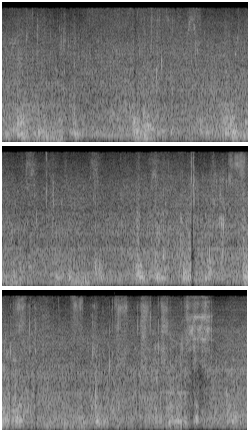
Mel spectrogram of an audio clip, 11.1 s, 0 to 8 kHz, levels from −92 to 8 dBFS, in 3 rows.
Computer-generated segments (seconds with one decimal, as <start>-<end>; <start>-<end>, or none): 9.2-11.1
